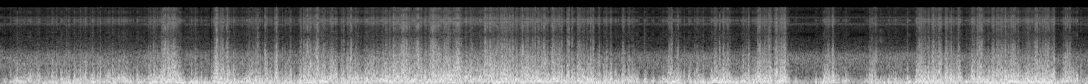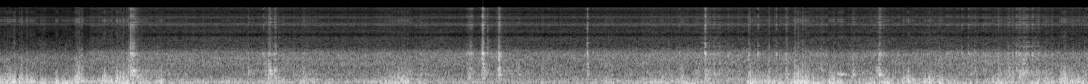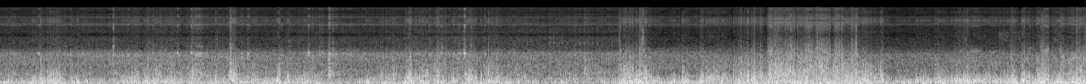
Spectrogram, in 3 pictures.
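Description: Strong wind buffeting the microphone in a loud, rumbling roar, louder for the first twelve seconds or so and then easing somewhat. Road traffic and surf are mixed in under it.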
